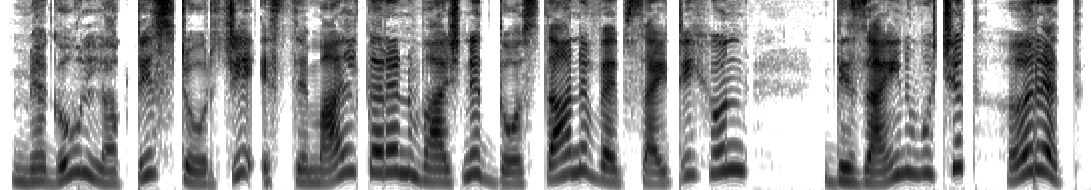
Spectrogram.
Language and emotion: Kashmiri, surprised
